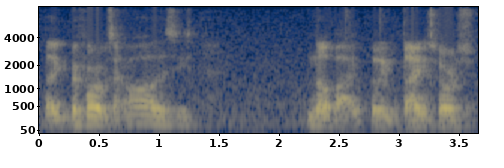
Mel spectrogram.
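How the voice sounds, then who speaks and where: A man's voice: quick pace, warm tone. A man chatting bluntly and informally about films among a group. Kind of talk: casual group film chat. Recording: echoey room with low rumbling noise.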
